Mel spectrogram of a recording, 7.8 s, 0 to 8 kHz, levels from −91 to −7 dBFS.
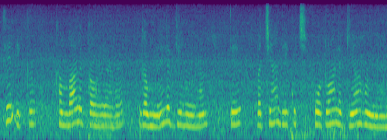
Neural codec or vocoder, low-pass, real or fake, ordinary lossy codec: vocoder, 44.1 kHz, 128 mel bands, Pupu-Vocoder; 7.2 kHz; fake; none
